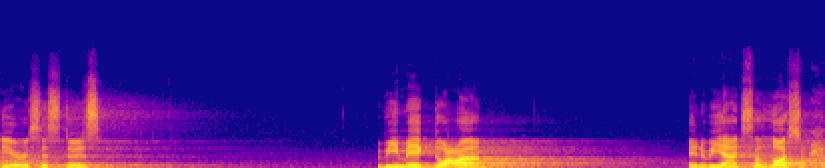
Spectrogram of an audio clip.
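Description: An elderly man chants slowly through a microphone in a reverberant hall.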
